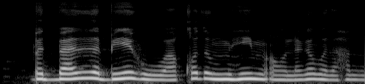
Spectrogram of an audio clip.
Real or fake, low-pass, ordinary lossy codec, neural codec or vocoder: fake; 19.8 kHz; none; autoencoder, 48 kHz, 128 numbers a frame, DAC-VAE, trained on Japanese speech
